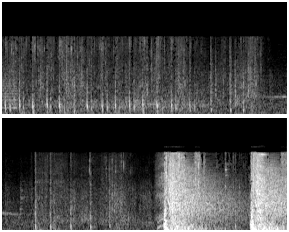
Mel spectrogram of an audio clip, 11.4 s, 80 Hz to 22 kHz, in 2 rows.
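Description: Gunshots in Call of Duty MW3: rapid regular clicks through the first half, then two loud shots near the end, each with a ringing tail.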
